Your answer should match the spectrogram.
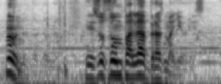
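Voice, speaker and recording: A man's voice: fairly high pitch, big pitch swings, moderate pace, over music. An actor playing a nervous, suspicious male smuggler in an audio drama. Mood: anxious.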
